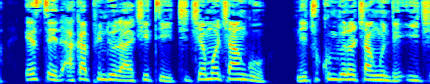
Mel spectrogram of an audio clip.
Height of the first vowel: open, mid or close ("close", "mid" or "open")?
mid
